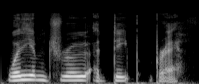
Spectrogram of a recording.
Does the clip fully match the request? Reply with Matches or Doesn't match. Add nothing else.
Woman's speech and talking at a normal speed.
Matches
